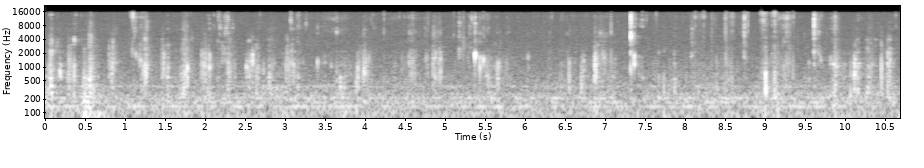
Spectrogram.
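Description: A young woman chews and bites crunchy food close to a microphone.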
